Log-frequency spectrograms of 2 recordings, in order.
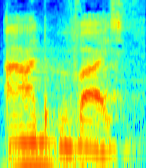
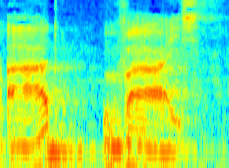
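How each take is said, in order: First: "advice" said as AD-vice, first syllable stressed; the noun "advice", stressed AD-vice. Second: "advice" said slowly as ad-VICE, second syllable stressed; the verb "advice", slow, stressed ad-VICE. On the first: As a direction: hit the "ad" in "advice", then let vice fall away. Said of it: "the stress is on the first syllable, which is ad". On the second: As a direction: lean on the "vice" in "advice", drawn out. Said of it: "stressed in the second syllable, which is the vice". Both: Shown as a demonstration.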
